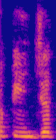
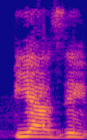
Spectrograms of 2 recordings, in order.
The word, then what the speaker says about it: Piaget: Biasanya mahasiswa kependidikan tuh jawabnya pijet ya. Ibu biasanya suka marah kalau dipanggil pijet. Bukan pijet, Piaget bacanya.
